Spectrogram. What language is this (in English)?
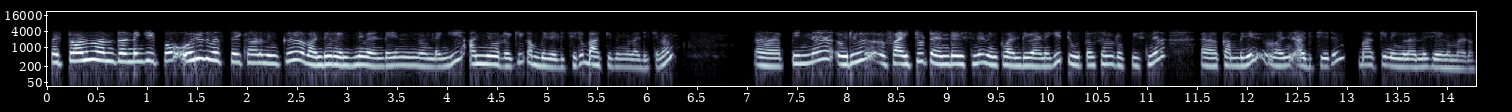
Malayalam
